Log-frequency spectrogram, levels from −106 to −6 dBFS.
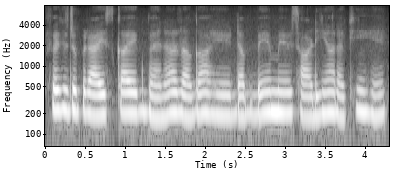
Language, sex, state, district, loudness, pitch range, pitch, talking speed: Hindi, female, Madhya Pradesh, Bhopal, -14 LUFS, 190-210 Hz, 200 Hz, 165 wpm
